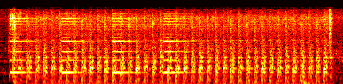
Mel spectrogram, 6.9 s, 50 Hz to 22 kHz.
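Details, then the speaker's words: 2005 VW Passat TDI diesel, under 200k miles, after cylinder head and camshaft replacement, long crank after clearing P3007 camshaft sensor code: even chugs about four a second for six seconds, never catches; crank no-start. "Okay, definitely crank no start."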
